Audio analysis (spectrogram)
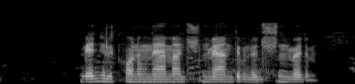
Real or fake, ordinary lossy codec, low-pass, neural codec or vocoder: real; MP3, 64 kbps; 7.2 kHz; none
